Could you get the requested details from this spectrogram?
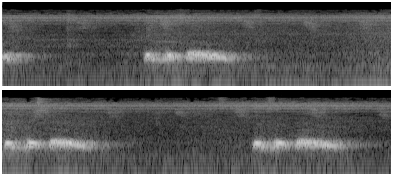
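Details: Spotted dove cooing as a lure: three phrases, each a quick doubled coo then a drawn-out coo, spaced about two and a half seconds apart, with a low hum and thin high whine behind.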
